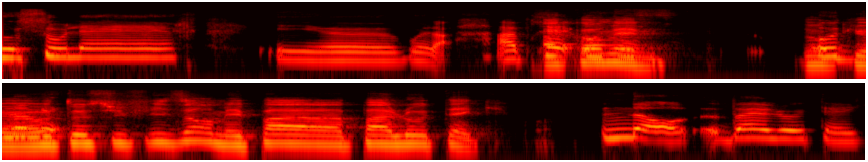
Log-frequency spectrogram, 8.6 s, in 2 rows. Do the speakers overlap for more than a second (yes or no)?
no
